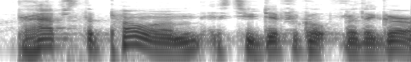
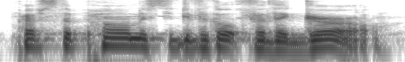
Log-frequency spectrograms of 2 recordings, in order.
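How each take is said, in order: First: The stress is on the word poem. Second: The stress is on the word girl.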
